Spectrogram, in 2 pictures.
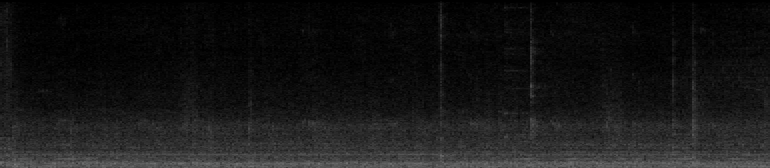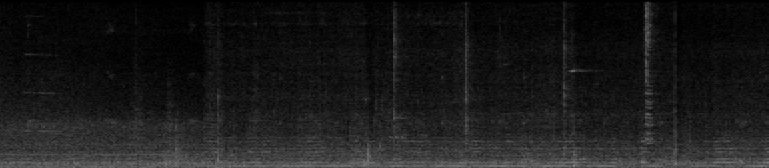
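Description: A machine hums and whirs steadily.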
